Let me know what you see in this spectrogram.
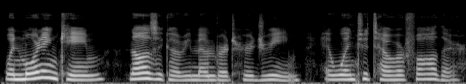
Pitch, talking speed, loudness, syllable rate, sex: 225 Hz, 165 wpm, -17 LUFS, 4.8 syllables/s, female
